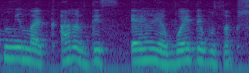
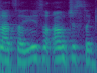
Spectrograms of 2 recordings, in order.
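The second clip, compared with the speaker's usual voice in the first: ordinary delivery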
